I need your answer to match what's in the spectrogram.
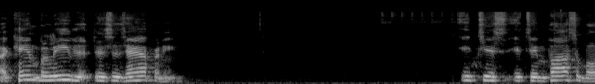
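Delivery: words coming through tears, crying while speaking. Answering how he reacted to his daughter's death, crying while talking. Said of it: "I'm still crying".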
